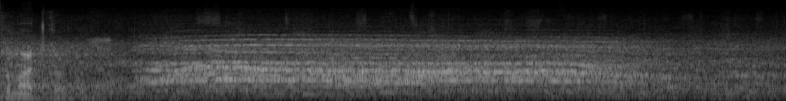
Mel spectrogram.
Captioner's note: audience cheering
